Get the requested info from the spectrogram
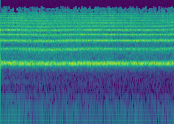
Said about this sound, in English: So take a listen to this. During a percussion session, we found this amazing sound. It was created by a cymbal and a violin bow, and it sounds like a human scream.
